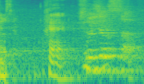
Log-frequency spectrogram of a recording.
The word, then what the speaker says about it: Lose Yourself: Lose Yourself.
